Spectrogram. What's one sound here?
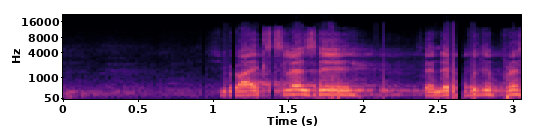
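A second man speaks loudly into a microphone.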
